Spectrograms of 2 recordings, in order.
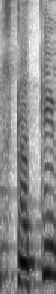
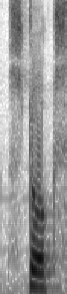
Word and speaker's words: Stokes: इसका नाम स्टोकी नहीं है, इसका नाम ही स्टोक्स है.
